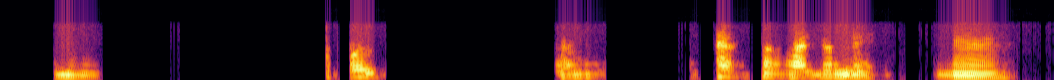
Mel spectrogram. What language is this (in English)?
Manipuri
